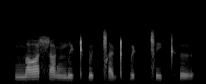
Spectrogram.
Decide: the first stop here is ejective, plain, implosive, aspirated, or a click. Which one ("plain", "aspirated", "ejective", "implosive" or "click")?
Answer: plain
